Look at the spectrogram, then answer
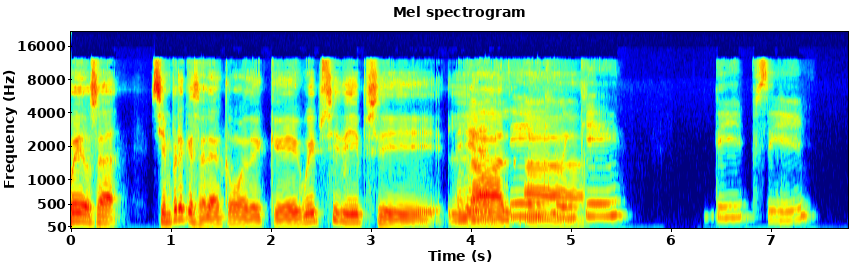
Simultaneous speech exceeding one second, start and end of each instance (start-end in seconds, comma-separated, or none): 3.8-5.2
